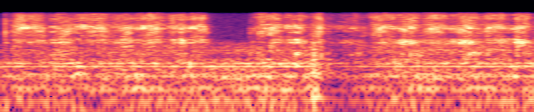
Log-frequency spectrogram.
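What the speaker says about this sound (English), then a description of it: "And we take our little whisk thing" A small whisk scrapes and rubs steadily through flour and paprika in a bowl for schnitzel coating, a close, continuous gritty swishing with one brief pause partway through.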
